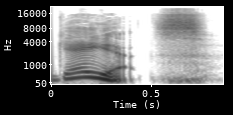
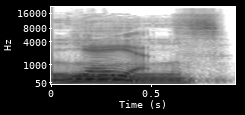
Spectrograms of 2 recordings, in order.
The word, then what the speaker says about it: Geats: But the reader pronounced it Geats, not Yeats.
